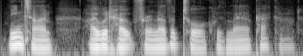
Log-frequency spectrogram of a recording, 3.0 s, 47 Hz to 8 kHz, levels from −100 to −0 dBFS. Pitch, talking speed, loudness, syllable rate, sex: 105 Hz, 195 wpm, -18 LUFS, 6.3 syllables/s, male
